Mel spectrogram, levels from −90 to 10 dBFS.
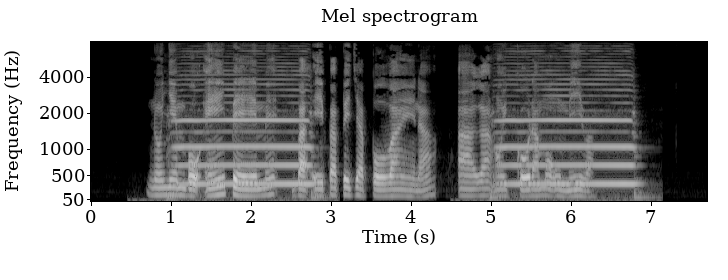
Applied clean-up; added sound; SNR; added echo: none; Bowed string instrument; 0 dB; none.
